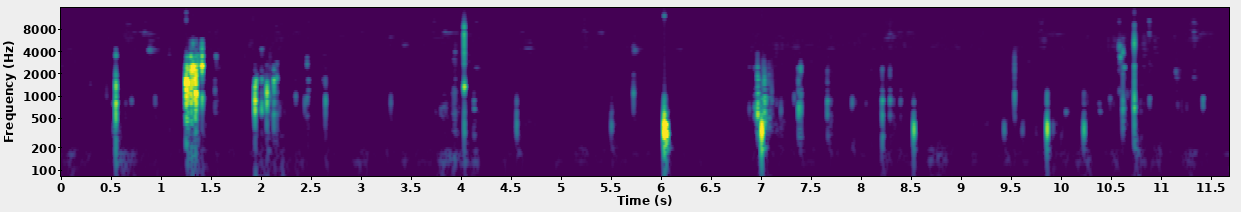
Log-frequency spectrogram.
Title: Stomach growling~ for you♥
